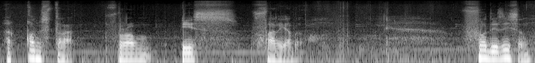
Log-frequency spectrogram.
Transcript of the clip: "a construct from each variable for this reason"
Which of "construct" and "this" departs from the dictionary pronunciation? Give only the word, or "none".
this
